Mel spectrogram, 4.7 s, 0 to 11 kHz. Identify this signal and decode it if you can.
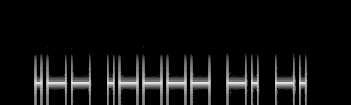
Morse code, heard as a keyed tone, about 15 wpm, 700 Hz. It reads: W1NN
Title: Call Signs Repeated 3x - 15wpm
